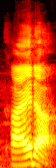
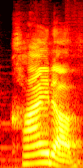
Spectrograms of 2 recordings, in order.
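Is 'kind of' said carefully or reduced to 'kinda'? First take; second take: reduced; careful. First: The words blur together into one quick 'kinda'. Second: Both words are said fully and separately.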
